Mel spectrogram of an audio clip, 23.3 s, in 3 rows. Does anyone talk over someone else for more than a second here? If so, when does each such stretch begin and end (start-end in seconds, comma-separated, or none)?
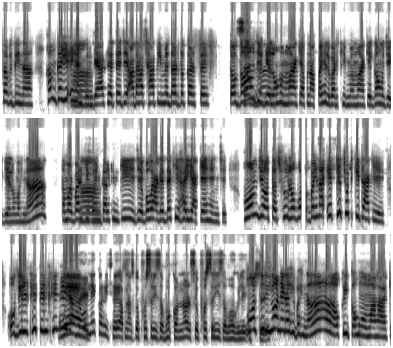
none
